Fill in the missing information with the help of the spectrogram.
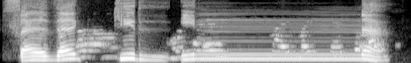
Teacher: idgham bi gunnah disertai dengungan. Maka Bapak Ibu sekalian harus mendengungkan di sini.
